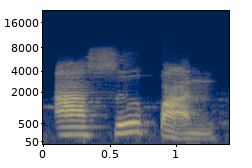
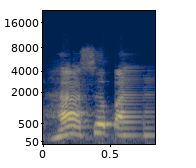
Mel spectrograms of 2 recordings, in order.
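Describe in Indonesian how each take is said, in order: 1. Kata ini langsung diawali dengan vokal. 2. Kata ini diawali dengan bunyi h. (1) "jadi asepan" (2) "lidahnya nggak bisa mengatakan ha"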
